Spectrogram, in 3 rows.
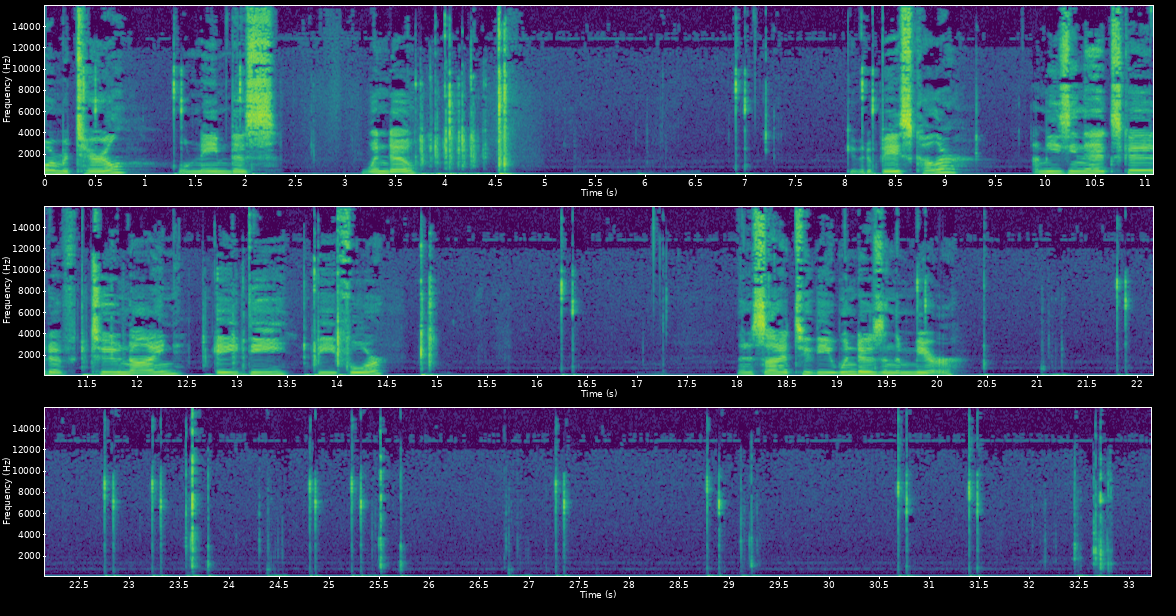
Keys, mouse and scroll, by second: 0.3 click, 3.5-4.2 typing, 4.5 Return, 6.8-9.1 drag, 11.3 KP_2, 12.6-13.9 typing, 16.1 click, 18.2 middle click, 19.7 right click, 20.4 middle click, 21.7 shift+right click, 22.6 shift+right click, 23.1 shift+right click, 23.7 middle click, 24.7 shift+right click, 25.1 shift+right click, 25.6 middle click, 27.1 shift+right click, 28.7 shift+right click, 29.6-30.5 scroll down 1, 30.6 click, 32.5 alt+a.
